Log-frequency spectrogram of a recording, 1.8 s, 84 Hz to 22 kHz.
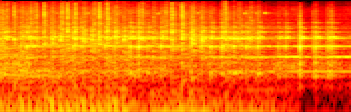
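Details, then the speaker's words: Hopped-up flathead for a 1932 roadster on first runs: engine catches but a high metallic whine with chatter keeps ringing; the starter is hanging up and not kicking out. "sounds like the starter's hanging up it does it's kicking the starter isn't kicking out"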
